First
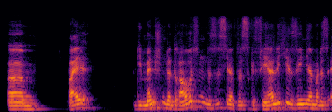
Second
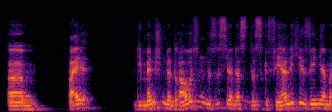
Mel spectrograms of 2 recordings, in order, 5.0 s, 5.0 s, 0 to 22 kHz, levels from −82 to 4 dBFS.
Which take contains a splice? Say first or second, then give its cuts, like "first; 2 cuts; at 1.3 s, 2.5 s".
first; 1 cut; at 3.5 s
